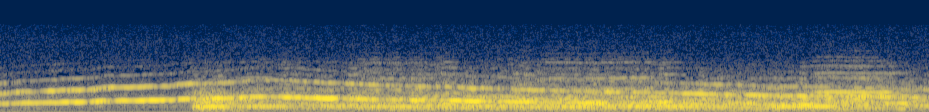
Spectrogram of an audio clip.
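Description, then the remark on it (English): The San Quentin prison escape siren wails steadily and loudly. Its tone rises sharply, then slides slowly downward in a long, mournful sweep, with no voices present. “The ominous wail of the San Quentin siren is the call to arms, which mobilizes Marin County law enforcement officers into a huge posse.”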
